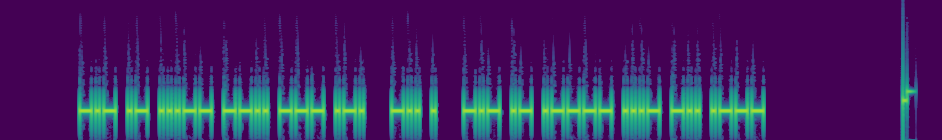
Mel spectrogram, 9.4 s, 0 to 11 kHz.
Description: Morse code, heard as a keyed tone, about 30 wpm, 700 Hz. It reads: KA3ZOR DE KA1VDJ
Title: USA Callsign DE Callsign - 6 Characters - 30wpm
